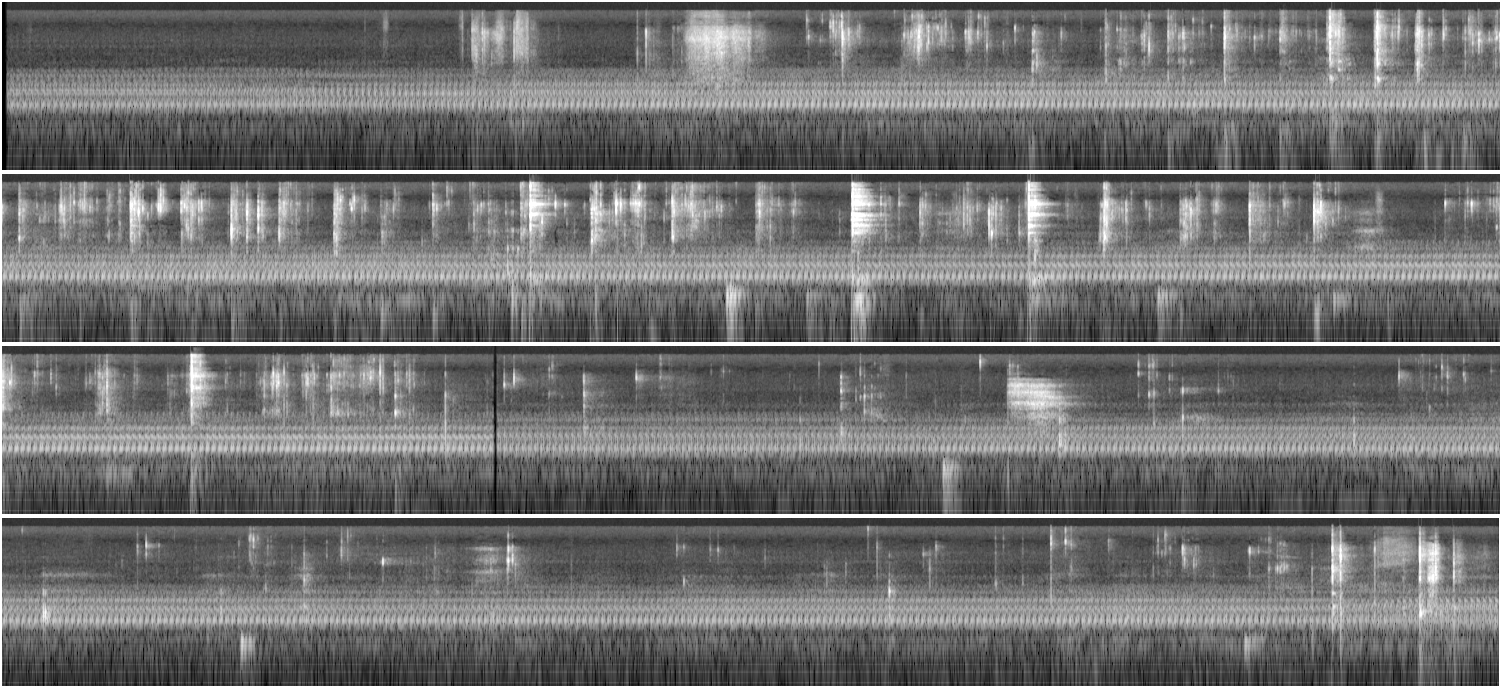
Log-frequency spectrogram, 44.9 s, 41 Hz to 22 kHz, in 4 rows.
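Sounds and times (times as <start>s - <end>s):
steady background hum: 0.1s - 44.9s
mouth clicks and wet smacks eating: 22.0s - 26.6s, 39.9s - 44.7s.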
